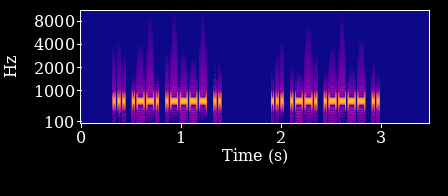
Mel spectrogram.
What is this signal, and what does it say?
Morse code, heard as a keyed tone, about 52 wpm, 700 Hz. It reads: SP1I SP1I
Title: DXCC-100 Call Signs - 4 Characters - Repeated 2x - 50wpm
